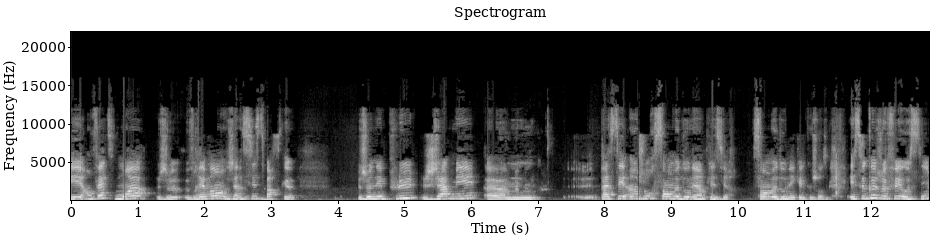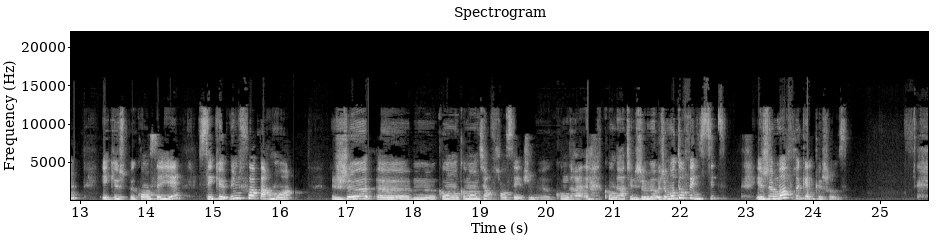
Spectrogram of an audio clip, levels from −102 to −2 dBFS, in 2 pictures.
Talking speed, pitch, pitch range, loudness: 150 wpm, 250 Hz, 220-300 Hz, -21 LUFS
